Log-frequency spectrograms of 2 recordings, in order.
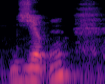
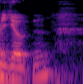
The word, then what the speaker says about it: Jotun: Yeti into a 6/6 Jotun, or Jotun. The campaign pronounces it, by the way, both ways. It is pronounced both Jotun and Jotun in the campaign, so you have no confirmation of which one is correct.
